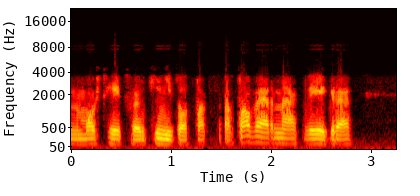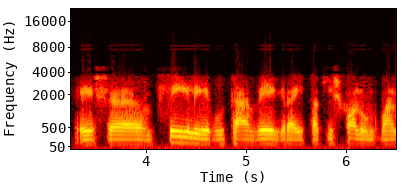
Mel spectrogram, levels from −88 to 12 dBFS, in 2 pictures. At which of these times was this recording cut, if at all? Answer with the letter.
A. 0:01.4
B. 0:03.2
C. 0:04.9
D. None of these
A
